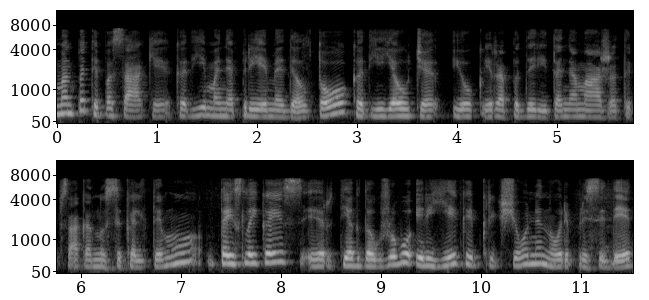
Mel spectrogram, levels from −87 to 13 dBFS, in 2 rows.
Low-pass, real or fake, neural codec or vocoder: 7.2 kHz; real; none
